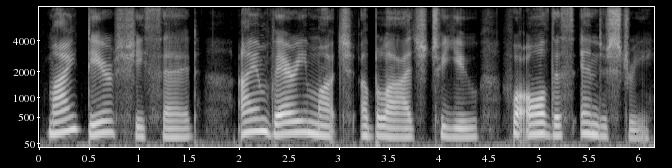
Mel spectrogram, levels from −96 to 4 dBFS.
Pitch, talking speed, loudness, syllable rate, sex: 175 Hz, 145 wpm, -19 LUFS, 3.8 syllables/s, female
